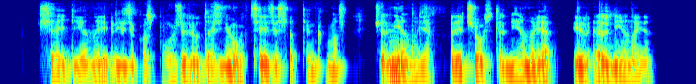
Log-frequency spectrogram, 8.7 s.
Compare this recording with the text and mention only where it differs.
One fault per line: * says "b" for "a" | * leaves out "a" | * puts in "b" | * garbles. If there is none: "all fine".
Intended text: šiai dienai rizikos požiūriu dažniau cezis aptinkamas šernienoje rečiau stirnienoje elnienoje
* puts in "ir"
